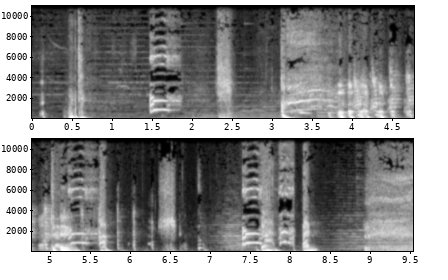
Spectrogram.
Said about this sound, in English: That should be a ringtone. Yeah, the rooster, yeah.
